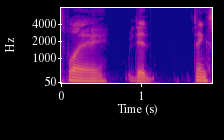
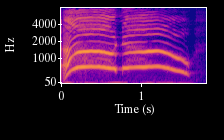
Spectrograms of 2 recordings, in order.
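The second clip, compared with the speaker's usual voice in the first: very high, very loud shrill scream, drawn-out no; 9 dB louder than usual. Retelling a movie where a wife wakes up to a doctor, retelling a scream. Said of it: "and she's screaming".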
